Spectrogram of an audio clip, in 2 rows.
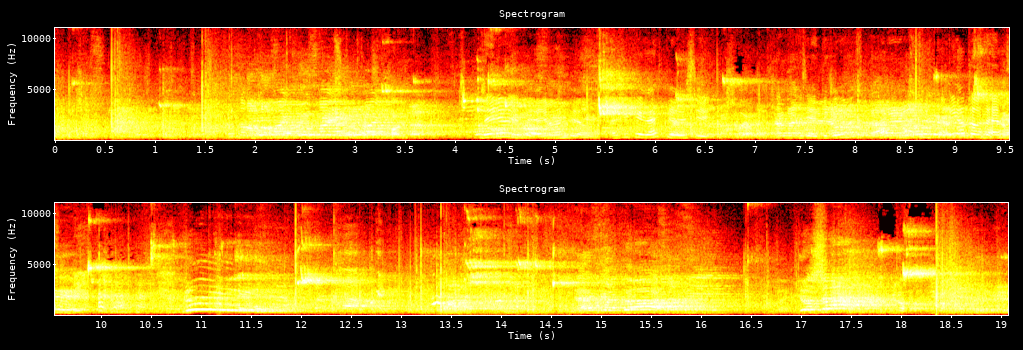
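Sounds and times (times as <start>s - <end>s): sneaker squeaks: 0.0s - 1.8s, 3.2s - 7.3s, 8.0s - 10.8s, 11.6s - 15.2s, 17.6s - 19.0s.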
